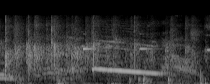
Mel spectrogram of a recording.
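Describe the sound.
A comedy show crowd applauds wildly to welcome the next comedian, steady dense clapping mixed with cheers and voices, while a long high whistle slides downward through the middle of the noise.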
